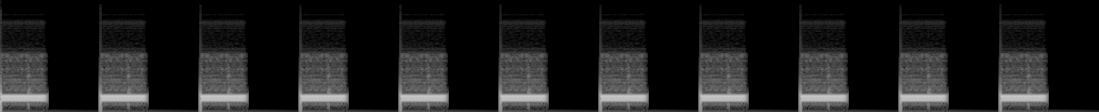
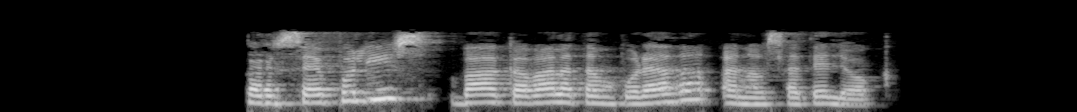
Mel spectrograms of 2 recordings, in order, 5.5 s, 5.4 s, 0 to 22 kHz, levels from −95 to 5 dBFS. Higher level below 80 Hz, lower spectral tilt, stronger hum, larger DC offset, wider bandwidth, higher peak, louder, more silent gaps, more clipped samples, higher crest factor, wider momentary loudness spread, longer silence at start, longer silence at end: about the same, -60 dBFS vs -64 dBFS; first, -8 dB/octave vs -2 dB/octave; neither; neither; second, 3.9 kHz vs 8 kHz; second, -12 dBFS vs -2 dBFS; second, -23 LUFS vs -15 LUFS; neither; neither; second, 10 dB vs 16 dB; second, 3 LU vs 7 LU; second, 0 s vs 1.25 s; second, 0.25 s vs 1.05 s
